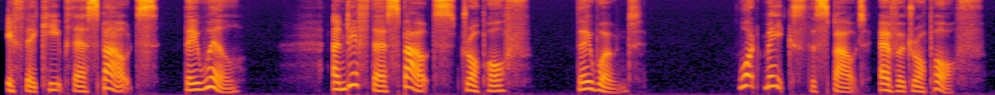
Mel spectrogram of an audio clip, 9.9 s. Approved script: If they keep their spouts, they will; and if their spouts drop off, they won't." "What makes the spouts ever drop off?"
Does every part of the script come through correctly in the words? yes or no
no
